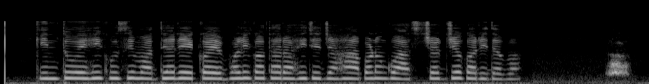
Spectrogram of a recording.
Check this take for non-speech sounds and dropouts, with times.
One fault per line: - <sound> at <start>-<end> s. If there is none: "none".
- bark at 6.1-6.3 s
